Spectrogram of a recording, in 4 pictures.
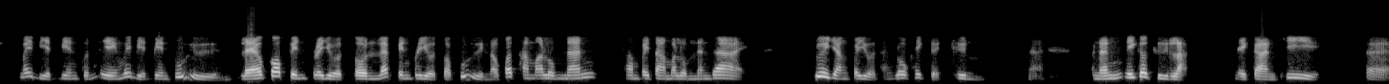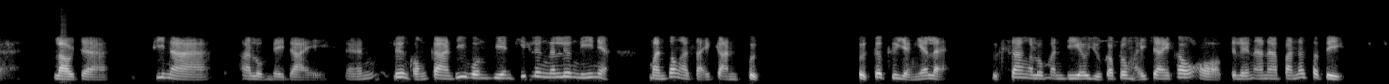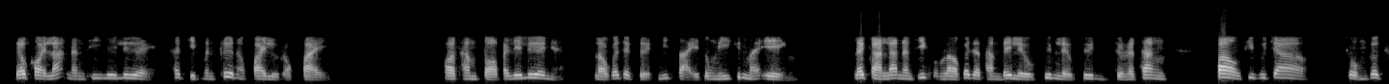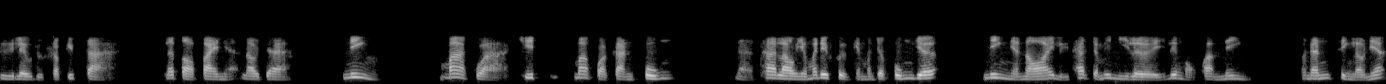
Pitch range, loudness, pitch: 130-165 Hz, -24 LUFS, 145 Hz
